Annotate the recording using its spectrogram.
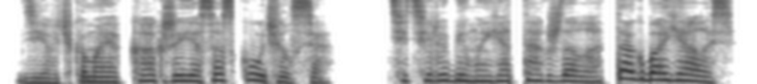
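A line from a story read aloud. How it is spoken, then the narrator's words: Tender relieved whisper. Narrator (Russian): шептала я, оттаивая в его руках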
